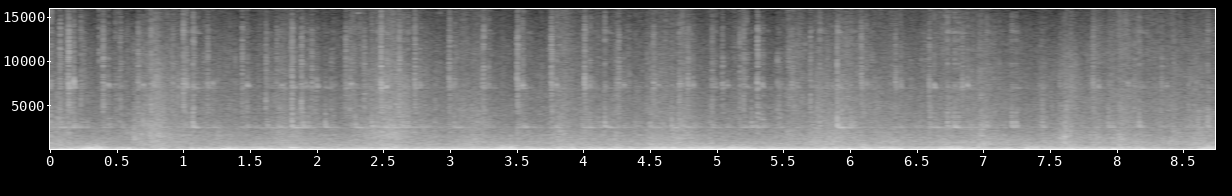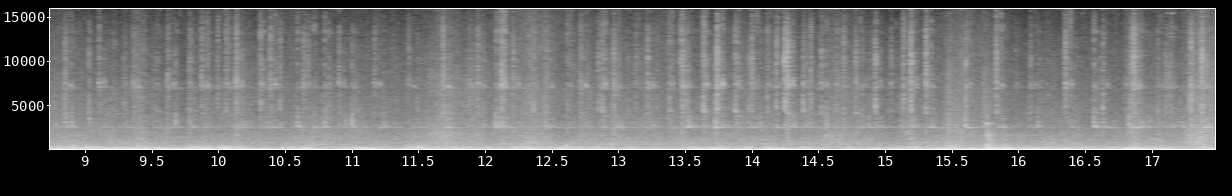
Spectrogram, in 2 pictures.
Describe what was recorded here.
four cables dancing in the wind and hitting flag poles they are attached to. very strong wind.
